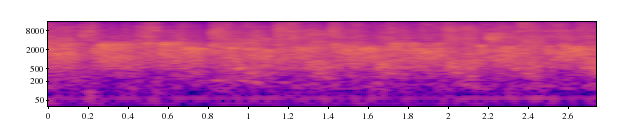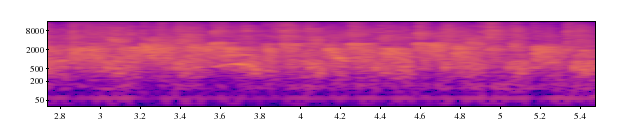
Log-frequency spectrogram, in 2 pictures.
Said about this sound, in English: And I know you're probably sick of hearing the clapping, but you all deserve it. We've heard some wonderful readings tonight in this first half. Let's give everybody another.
